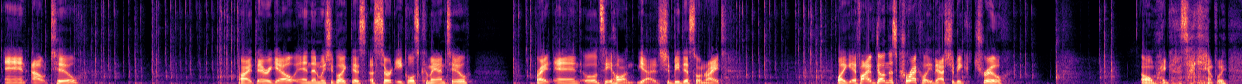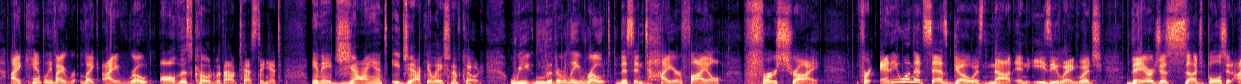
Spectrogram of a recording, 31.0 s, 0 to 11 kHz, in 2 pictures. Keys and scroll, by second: 0.0-3.5 typing, 2.1 ctrl+c, 2.3 ctrl+c, 4.4 Tab, 4.5 ctrl+c, 4.6 ctrl+c, 4.7-5.4 typing, 6.3 Tab, 6.5 ctrl+c, 6.6-12.3 typing, 12.5 Up, 12.6 Up, 13.0 Return, 15.6 alt+{, 22.2 ctrl+a, 22.4-24.3 typing, 22.5 ctrl+c, 22.7 ctrl+c, 22.8 ctrl+:, 23.0 Return, 23.0 ctrl+t, 24.4 ctrl+d, 24.6 ctrl+d, 24.9 ctrl+d, 25.1 ctrl+d, 25.2 ctrl+d, 25.4 ctrl+d, 25.5 ctrl+d, 25.8 ctrl+d, 25.9 ctrl+d, 26.1 ctrl+d, 26.2 ctrl+d, 26.4 ctrl+d, 26.6 ctrl+c, 26.7-27.5 typing, 27.7 ctrl+u, 27.9 ctrl+u, 28.0 ctrl+u, 28.2 ctrl+u, 28.4 ctrl+u, 28.5 ctrl+u, 28.7 ctrl+u, 28.8 ctrl+u, 29.0 ctrl+u, 29.3 ctrl+u, 29.5 ctrl+u, 29.7 ctrl+c, 29.7-30.5 typing, 30.7 ctrl+d, 30.8 ctrl+d, 30.9 ctrl+d.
